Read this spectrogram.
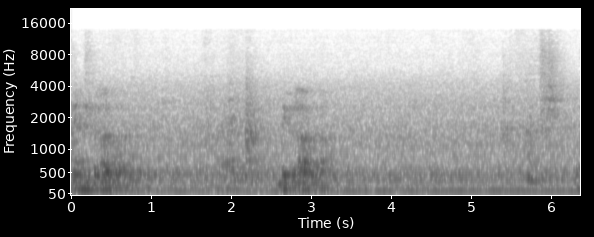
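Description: An elderly man speaks calmly.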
